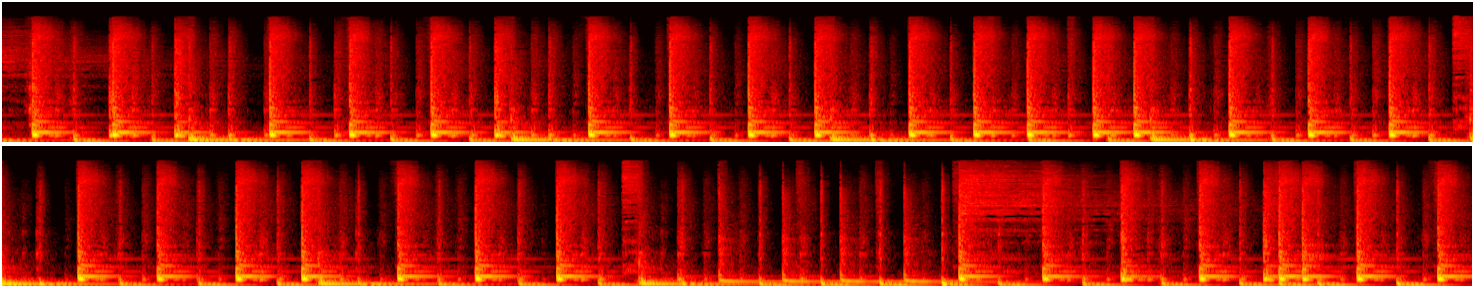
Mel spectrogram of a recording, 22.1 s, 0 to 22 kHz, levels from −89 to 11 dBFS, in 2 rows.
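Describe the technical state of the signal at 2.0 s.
At 2.0 s the music is passing through what is likely Vorbis compression at a low bitrate, present across the whole clip. Nothing remains above 14.2 kHz, and the coarsely quantised treble turns fine detail into grainy hiss, roughening tones and softening attacks.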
